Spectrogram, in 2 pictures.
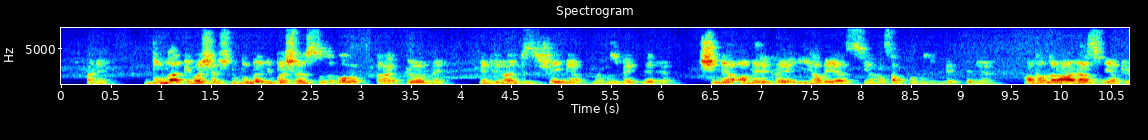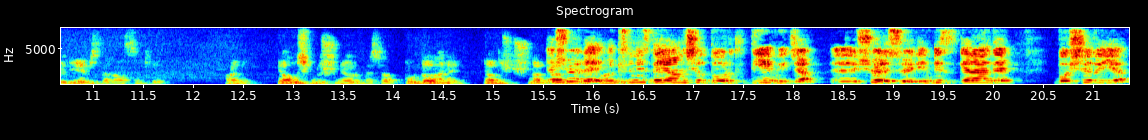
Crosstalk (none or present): present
